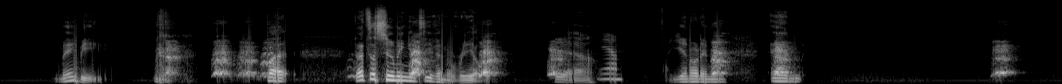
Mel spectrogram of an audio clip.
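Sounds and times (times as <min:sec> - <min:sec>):
low steady hum: 0:00.0 - 0:10.6
speech: 0:00.6 - 0:01.6, 0:02.7 - 0:05.0, 0:05.6 - 0:08.1
neighbours' dog barking outside: 0:01.6 - 0:02.9, 0:03.5 - 0:05.8, 0:07.0 - 0:08.0, 0:09.9 - 0:10.3.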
